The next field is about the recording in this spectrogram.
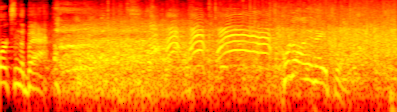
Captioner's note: laughter and applause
